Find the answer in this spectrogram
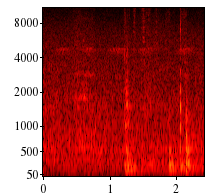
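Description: A cordless circular saw being handled, with two light knocks: one about a second in, and the second near the end as the saw's base plate is set against a wooden 2x4. A faint high chirping repeats steadily in the background.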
